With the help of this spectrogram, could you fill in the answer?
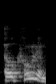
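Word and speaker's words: Elkonin: it it's e l k n i n pronounced elonen by the way most people don't know how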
